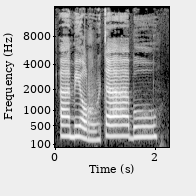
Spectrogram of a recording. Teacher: اب فارمولا دیکھیں، را ساکن ہے، را ساکن سے پہلے حمزۃ الوصل ہے کسرہ سے، تو اس کسرہ عارضہ کی وجہ سے اس را کو موٹا پڑھیں گے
